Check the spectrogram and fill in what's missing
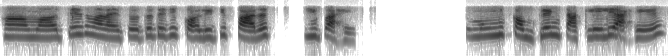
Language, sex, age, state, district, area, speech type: Marathi, female, 18-30, Maharashtra, Amravati, urban, conversation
